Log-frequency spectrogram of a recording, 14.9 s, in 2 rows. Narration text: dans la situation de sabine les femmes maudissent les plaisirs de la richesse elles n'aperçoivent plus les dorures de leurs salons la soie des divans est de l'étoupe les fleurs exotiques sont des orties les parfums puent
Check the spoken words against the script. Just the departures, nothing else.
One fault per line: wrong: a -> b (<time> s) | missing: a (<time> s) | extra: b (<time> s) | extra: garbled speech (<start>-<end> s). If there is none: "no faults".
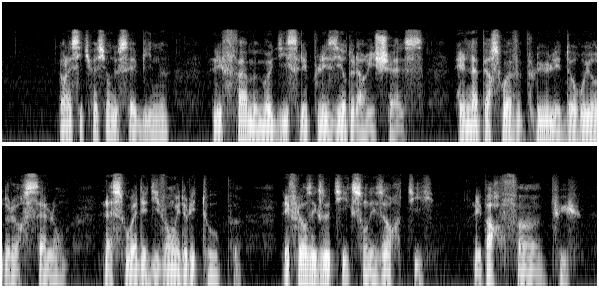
no faults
